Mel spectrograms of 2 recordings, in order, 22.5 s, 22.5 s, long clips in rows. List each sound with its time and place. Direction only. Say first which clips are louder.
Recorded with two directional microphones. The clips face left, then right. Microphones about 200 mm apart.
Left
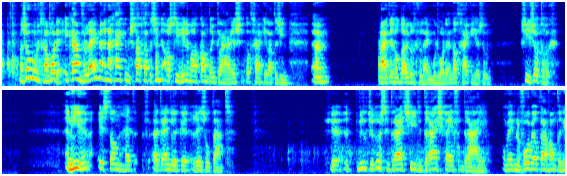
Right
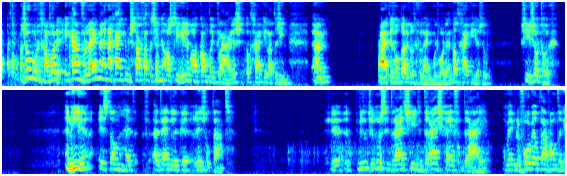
0.3 s speech: left 5 dB; 35° left (ahead or behind)
7.5 s speech: left 1 dB; 35° left (ahead or behind)
12.4 s speech: left 5 dB; 55° left (ahead or behind)
18.4 s speech: left 7 dB; 60° left (ahead or behind)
